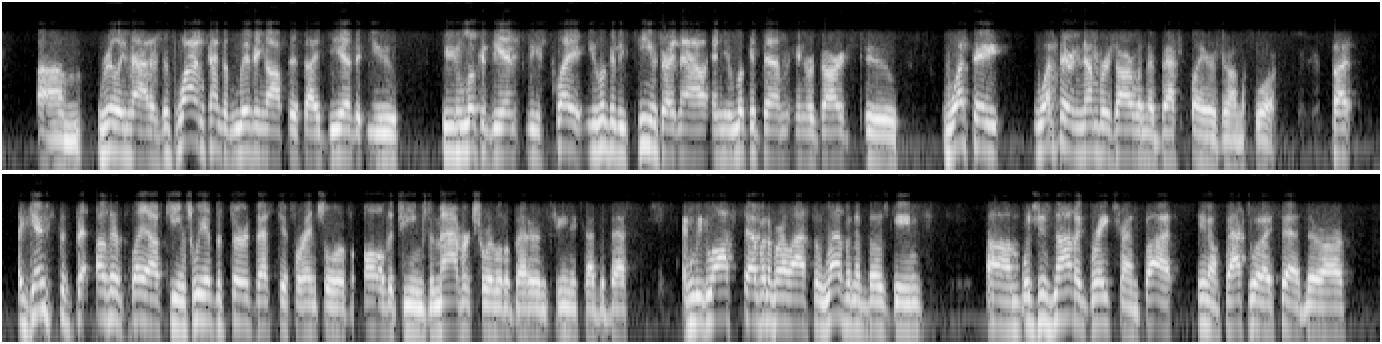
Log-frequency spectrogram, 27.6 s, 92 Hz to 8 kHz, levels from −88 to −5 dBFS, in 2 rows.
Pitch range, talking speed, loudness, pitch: 125-150 Hz, 225 wpm, -18 LUFS, 135 Hz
